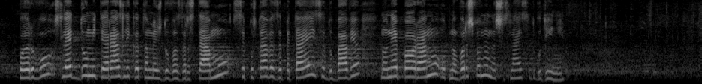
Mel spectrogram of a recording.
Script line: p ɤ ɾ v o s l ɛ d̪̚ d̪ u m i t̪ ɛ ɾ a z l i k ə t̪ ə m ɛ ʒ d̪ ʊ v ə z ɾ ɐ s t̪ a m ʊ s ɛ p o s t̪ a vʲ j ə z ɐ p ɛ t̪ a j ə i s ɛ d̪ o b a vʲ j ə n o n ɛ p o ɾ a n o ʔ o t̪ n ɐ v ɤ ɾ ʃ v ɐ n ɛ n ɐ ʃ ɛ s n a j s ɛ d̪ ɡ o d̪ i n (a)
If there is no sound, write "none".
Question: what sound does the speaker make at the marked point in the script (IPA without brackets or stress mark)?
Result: i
